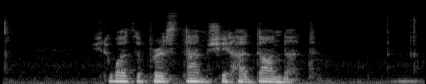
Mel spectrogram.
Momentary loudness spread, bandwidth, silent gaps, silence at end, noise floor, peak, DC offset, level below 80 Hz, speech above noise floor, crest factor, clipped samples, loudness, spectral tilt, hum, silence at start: 19 LU; 11 kHz; none; 0.1 s; -53 dBFS; -8 dBFS; under 0.1%; -50 dBFS; 30 dB; 18 dB; under 0.1%; -25 LUFS; -6.5 dB/octave; none; 0.05 s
